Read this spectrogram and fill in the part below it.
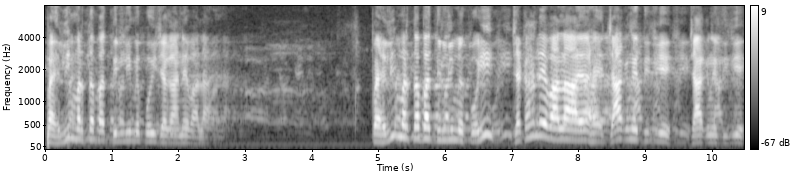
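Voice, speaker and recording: A man preaching who voices a poor, educated woman in a shrill, pleading voice that rises to shouts. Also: animated, measured pace, crowd noise.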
